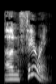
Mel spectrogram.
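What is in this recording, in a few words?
"unfearing", English, uk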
